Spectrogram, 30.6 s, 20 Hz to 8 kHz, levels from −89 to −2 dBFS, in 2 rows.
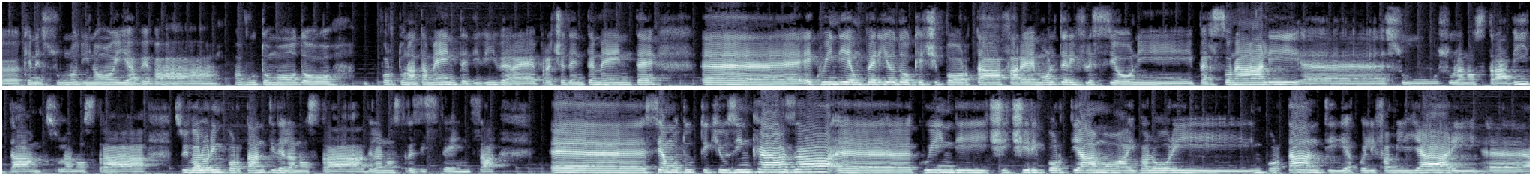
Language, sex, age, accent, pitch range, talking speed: Italian, female, 30-49, native, 165-190 Hz, 115 wpm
